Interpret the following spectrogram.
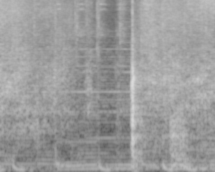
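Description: Small plastic squeegee rubbing over pre-pasted wallpaper on a wall, smoothing out air bubbles, with one sharp click a little over a second in.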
